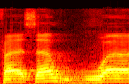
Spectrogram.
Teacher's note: huruf waw ada tasydidnya hati-hati jangan didengungkan tapi dimasukkan ke huruf waw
